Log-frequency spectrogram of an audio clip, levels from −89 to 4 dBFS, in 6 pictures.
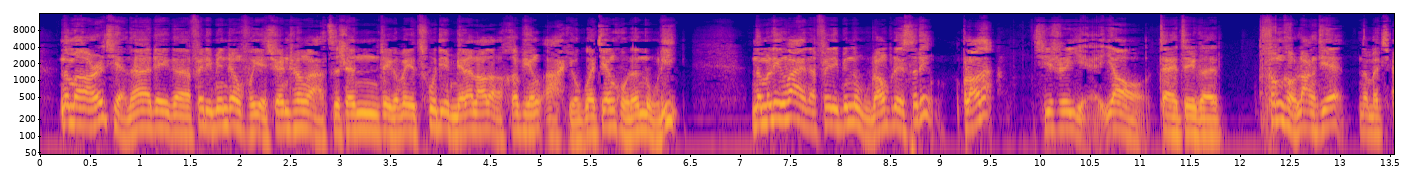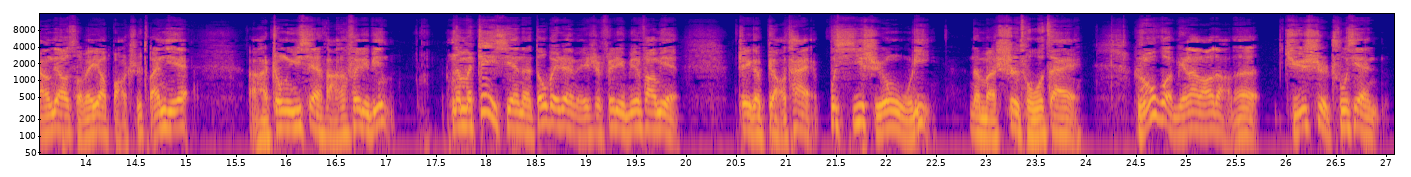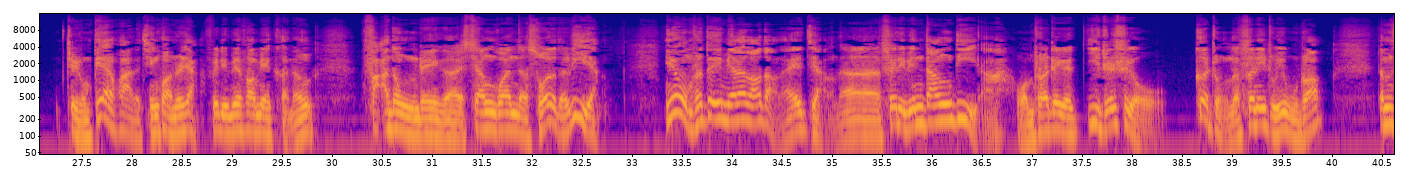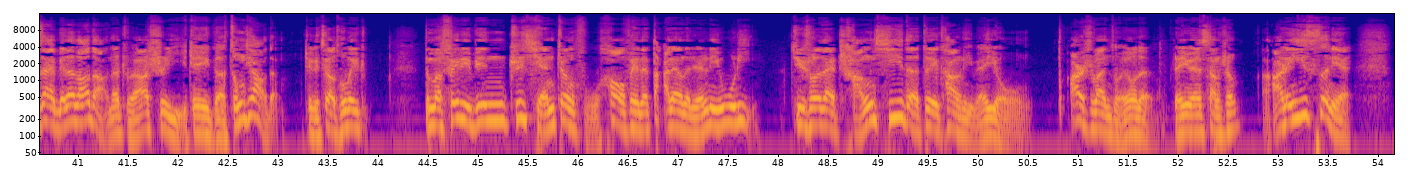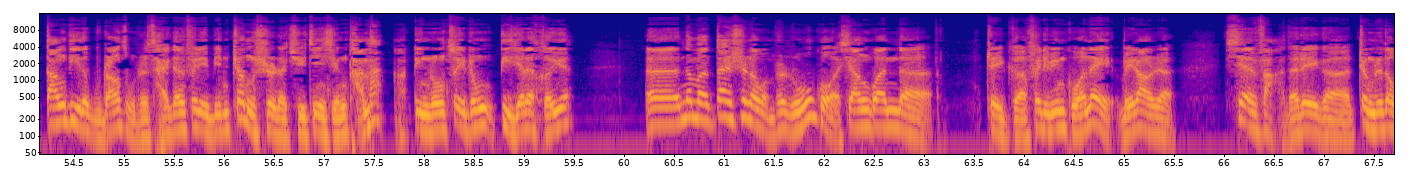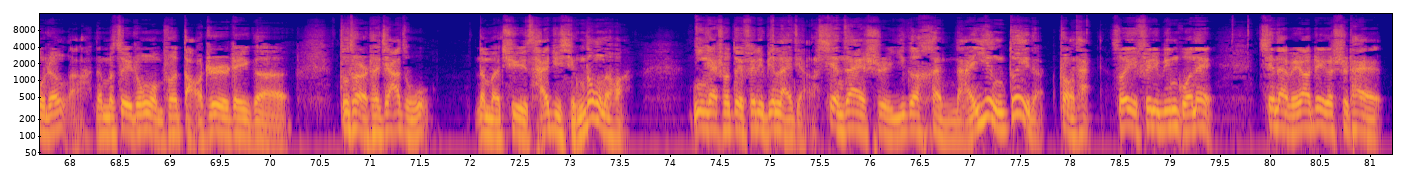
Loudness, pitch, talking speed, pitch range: -17 LUFS, 125 Hz, 285 characters per minute, 105-150 Hz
